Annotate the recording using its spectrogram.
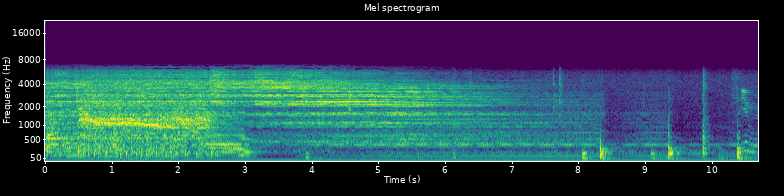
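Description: Goregrind band with drum kit and distorted electric guitar playing flat out, then cutting off about three seconds in to a single held distorted guitar chord that rings and slowly fades. A few separate thumps fall near the end.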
